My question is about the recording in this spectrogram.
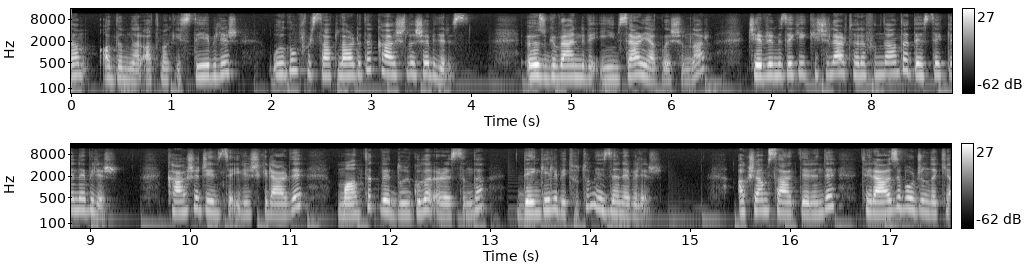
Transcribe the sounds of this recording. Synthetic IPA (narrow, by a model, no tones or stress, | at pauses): ama̰d̪ɯmlˠa̰ɾa̰t̪makist̪ʰe̞je̞bilʲiɾ̥ | ujɡunfɯɾsat̪lˠaɾd̪ad̪akʰaɾʃɯlˠaʃabilʲiɾiz̥ | øzɟyvænlʲivɛ̰ʔijimsælʲjaklˠaʃɯmlˠaɾ̥t͡ʃʰɛvɾemizd̪ecicʰiʃilʲæɾt̪ʰaɾafɯnd̪and̪ad̪ɛst̪ʰɛclʲe̞ne̞bilʲiɾ̥ | kʰaɾʃɯd͡ʒinsɛ̰ʔḭlʲiʃcilʲæɾd̪ɛmant̪ʰɯkvɛd̪ujɡulˠaɾʔa̰ɾasɯnd̪a | d̪ɛɲɟe̞lʲibit̪ʰut̪ʰumizlʲe̞ne̞bilʲḭɾ̝̥ | akʃamsaːit̪lʲe̞ɾind̪ɛt̪ʰe̞ɾaːzibod͡ʒund̪acʰi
